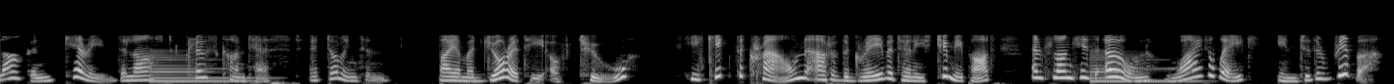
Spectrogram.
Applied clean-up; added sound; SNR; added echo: classical method Wiener filter.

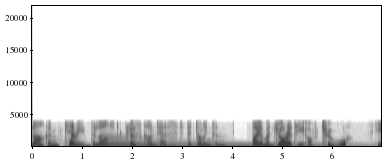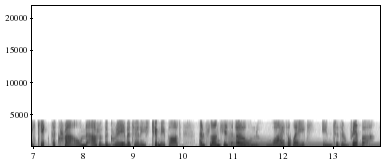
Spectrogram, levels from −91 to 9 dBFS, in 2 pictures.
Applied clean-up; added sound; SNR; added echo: none; Electric guitar; 15 dB; none.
